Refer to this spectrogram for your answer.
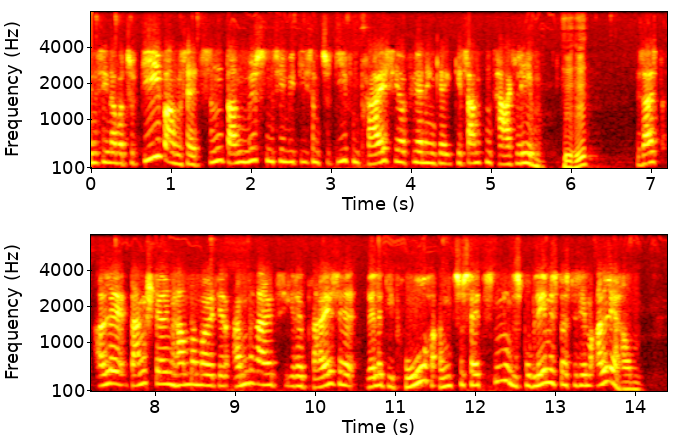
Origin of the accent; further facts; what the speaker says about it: Austria; weil ich bin ja selber Österreicher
